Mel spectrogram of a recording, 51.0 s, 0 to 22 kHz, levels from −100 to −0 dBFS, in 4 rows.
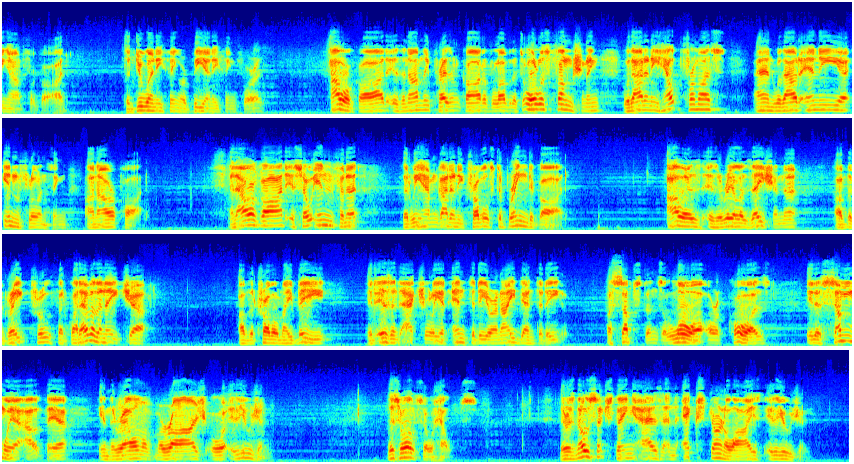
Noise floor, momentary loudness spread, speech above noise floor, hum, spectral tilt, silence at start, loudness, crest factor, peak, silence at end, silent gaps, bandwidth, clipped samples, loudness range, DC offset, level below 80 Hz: -59 dBFS; 14 LU; 43 dB; none; -4 dB/octave; 0 s; -14 LUFS; 16 dB; 0 dBFS; 0.7 s; none; 8.6 kHz; under 0.1%; 5 LU; under 0.1%; -56 dBFS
